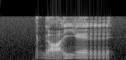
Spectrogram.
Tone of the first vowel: high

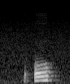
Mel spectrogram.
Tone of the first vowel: rising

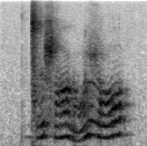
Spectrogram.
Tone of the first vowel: rising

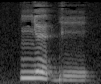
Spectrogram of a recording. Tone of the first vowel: falling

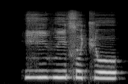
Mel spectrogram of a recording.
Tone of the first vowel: high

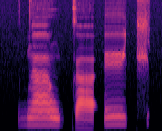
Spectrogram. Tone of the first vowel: high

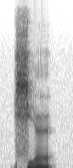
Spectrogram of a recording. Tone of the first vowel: rising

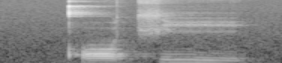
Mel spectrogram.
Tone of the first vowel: low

